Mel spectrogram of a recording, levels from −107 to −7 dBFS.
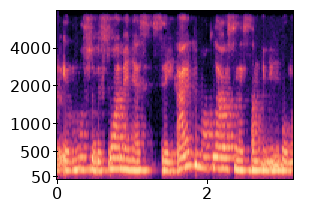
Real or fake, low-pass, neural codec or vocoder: real; 7.2 kHz; none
